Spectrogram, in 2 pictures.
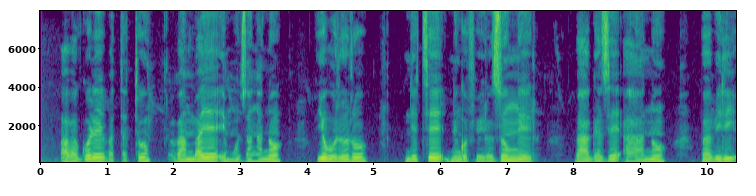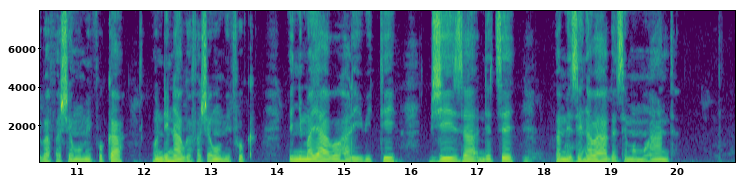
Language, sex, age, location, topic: Kinyarwanda, male, 25-35, Huye, health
